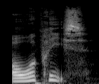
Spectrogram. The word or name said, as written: overpris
